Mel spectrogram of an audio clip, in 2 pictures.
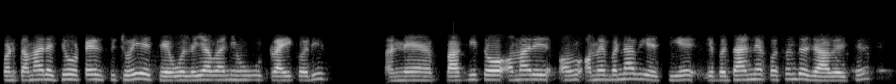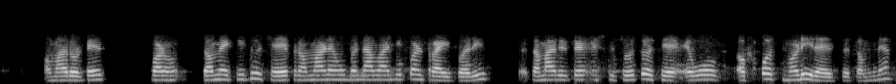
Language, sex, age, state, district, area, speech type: Gujarati, female, 18-30, Gujarat, Junagadh, rural, conversation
